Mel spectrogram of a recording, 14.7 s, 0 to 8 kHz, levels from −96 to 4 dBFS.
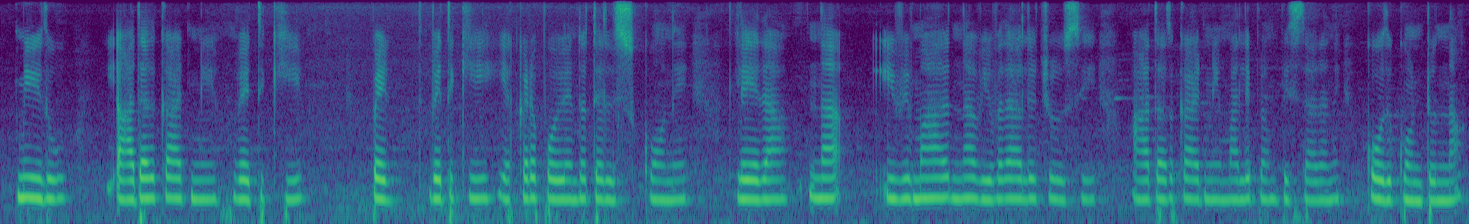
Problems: background sounds at intervals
